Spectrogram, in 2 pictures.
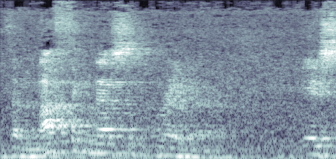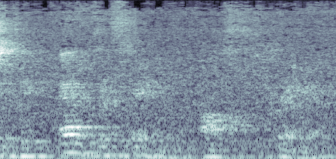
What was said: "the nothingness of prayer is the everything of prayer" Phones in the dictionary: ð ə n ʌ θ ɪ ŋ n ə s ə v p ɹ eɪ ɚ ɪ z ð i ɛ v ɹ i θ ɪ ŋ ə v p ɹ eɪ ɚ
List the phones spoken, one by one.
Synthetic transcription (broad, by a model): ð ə n ʌ θ ɪ ŋ n ə s ə v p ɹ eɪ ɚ ɪ z ð i ɛ v ɹ i θ ɪ ŋ ə v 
